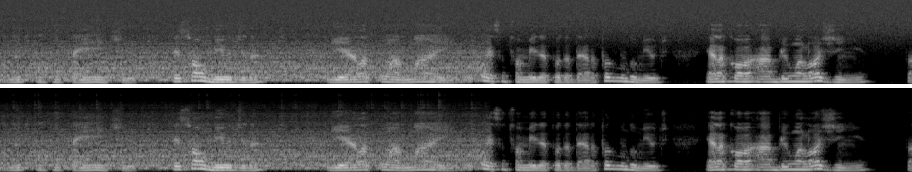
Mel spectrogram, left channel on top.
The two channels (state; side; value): noise; left; hiss, 12 dB below the sound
